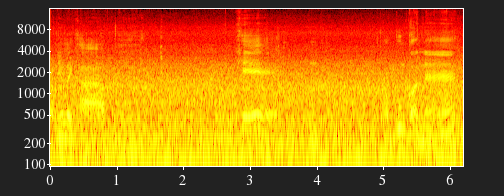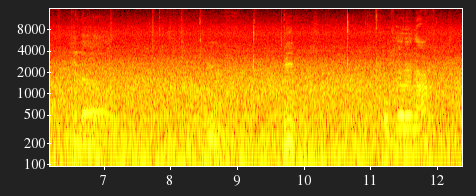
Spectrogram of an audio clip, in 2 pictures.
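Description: A man talks with animation close by.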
